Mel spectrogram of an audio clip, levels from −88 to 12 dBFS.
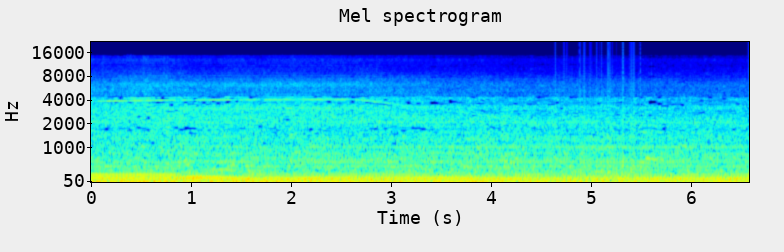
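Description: From the start the treble sounds bright but false, with a gritty, metallic edge on high detail and nothing above about 14.9 kHz. This is likely HE-AAC compression at a low bitrate, near 20 kbps: the upper band is rebuilt by copying lower bands upward, so its harmonics never match the original.

From 4.65 to 5.50 s a burst of gritty crackle tears across the sound, then stops. This is processor overload crackle. Around thirty buffers of only a millisecond or two missed their deadlines, and each one replayed stale audio with hard edges.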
